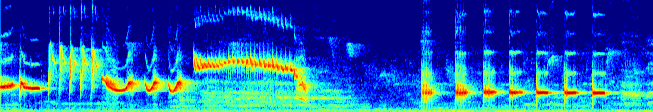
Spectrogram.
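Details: Asian pied starling in energetic, imitation-rich song, used to tutor caged songbirds; fast warbled notes and a drawn-out descending whistle, then a pause and a steady series of sharp chirps about every third of a second.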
